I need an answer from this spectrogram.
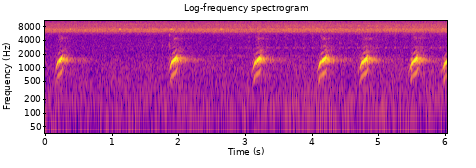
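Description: Unidentified bird calling: a short, rising whistled note, repeated about seven times, the notes coming closer together toward the end.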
